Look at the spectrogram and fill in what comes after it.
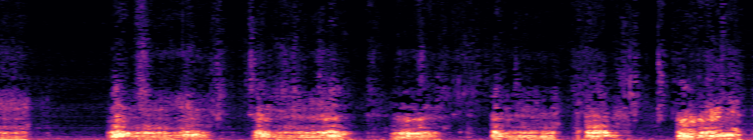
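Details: An American Bully and a Pitbull playing tug with a Tugmutt toy, growling in rough, harmonic bursts of about a second each, roughly five bursts separated by short quiet gaps.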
